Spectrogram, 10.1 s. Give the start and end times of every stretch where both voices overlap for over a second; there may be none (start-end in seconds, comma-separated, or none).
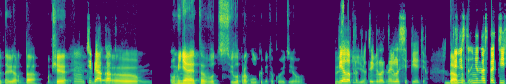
none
